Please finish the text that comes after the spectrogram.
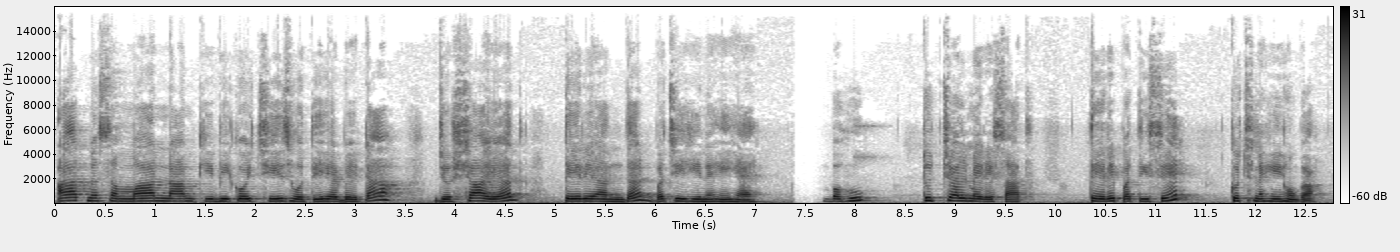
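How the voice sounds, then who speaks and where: A woman's voice: mid-range voice, slow pace, mellow, natural voice. A woman voicing a bold, fierce older mother-in-law who scolds and gives orders in a cartoon story. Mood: firm. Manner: scolding and commanding.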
